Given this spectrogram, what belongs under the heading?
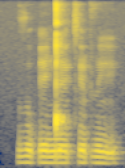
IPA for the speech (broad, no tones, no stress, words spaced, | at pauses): ðuʔeŋ͡ǃẽ t͡sẽpðĩ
